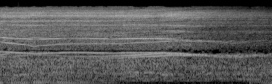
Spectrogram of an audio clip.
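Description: A police drone hovers and moves slowly through a building's entryway and between aisles of shelves, its rotors giving a steady high-pitched whine with a shifting tone, loud and close throughout, gradually easing toward the end.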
